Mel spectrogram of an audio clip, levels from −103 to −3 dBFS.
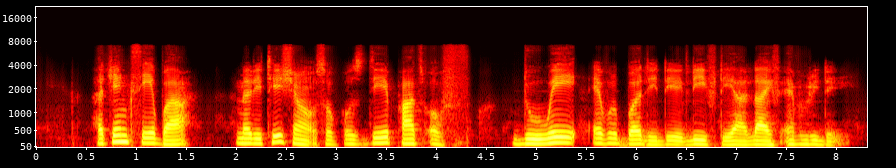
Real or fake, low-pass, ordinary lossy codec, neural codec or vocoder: fake; 7.2 kHz; none; codec, 16 kHz, 0.5 kbps, X-Codec, HuBERT features, trained on LibriSpeech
